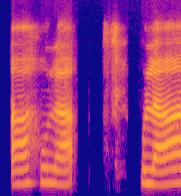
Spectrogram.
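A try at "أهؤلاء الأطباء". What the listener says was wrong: हमजा को अलहदा पढ़ें जी, हमजा को अलहदा पढ़ें और हा उलाई को अलहदा पढ़ें।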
